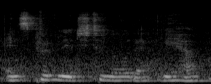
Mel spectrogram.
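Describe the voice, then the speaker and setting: An older woman from Hawaii speaking reflectively at an audience mic, in halting, deliberate and solemn phrases. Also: on the low side, level tone. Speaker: audience member asking a question. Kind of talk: reflective personal speech at an open mic. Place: large echoey room, event audience mic. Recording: echoey, distant mic, noisy room.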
